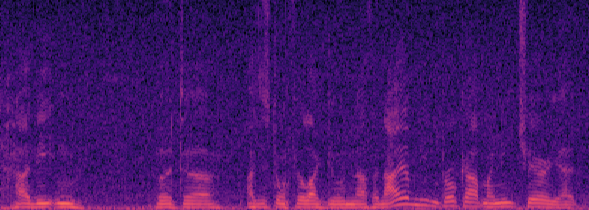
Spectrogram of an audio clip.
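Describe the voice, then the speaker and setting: Speaking at a moderate pace, a man uses a medium pitch with ordinary pitch variation. The recording carries noticeable background noise and audible room echo. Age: 60s. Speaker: bikepacking vlogger. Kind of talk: casual vlog monologue. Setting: outdoors at campsite. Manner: casual, rambling pace.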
